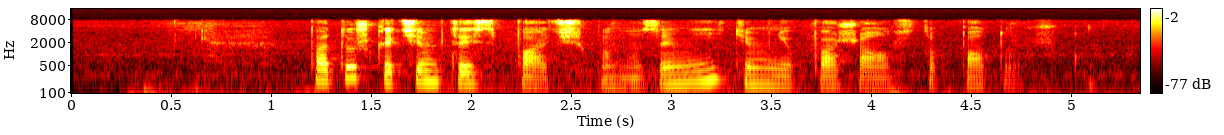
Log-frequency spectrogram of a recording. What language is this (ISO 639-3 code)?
rus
